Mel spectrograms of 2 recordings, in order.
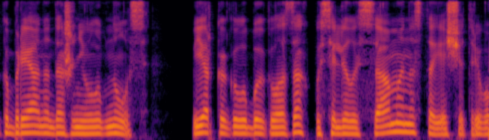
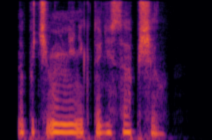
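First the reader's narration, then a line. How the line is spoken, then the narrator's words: Whisper. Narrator (Russian): прошептала она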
